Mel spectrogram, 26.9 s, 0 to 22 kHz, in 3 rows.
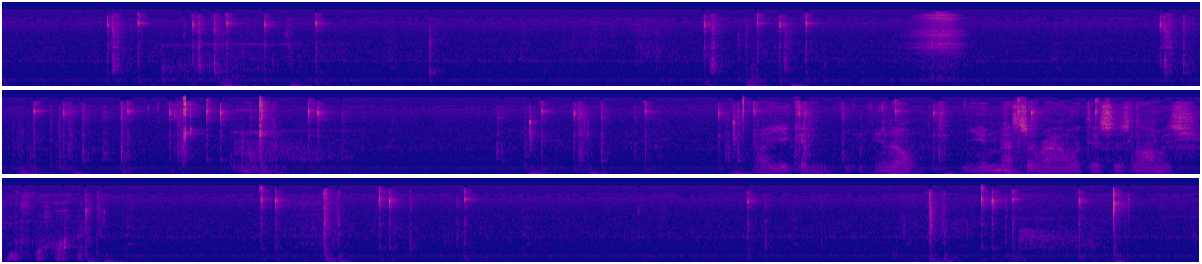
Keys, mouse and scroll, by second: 5.7-7.8 middle drag, 8.9 middle click, 10.5 right click, 10.9 Tab, 11.6-12.7 middle drag, 16.6 click, 17.2 middle click, 17.4-19.1 drag, 18.6 s, 20.4 Tab, 21.1 middle click, 23.6-25.6 middle drag, 24.9 Tab.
